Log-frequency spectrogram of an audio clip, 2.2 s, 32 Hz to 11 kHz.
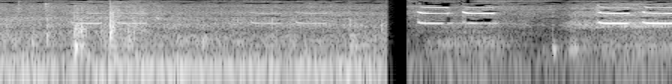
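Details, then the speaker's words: Greenworks 80V cordless chainsaw, low on charge after five cuts through oak slabs, gives two pairs of high warning beeps; over-temperature or low battery, let it cool. "hear that beeping? That's over temp or low battery. So let it cool off."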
